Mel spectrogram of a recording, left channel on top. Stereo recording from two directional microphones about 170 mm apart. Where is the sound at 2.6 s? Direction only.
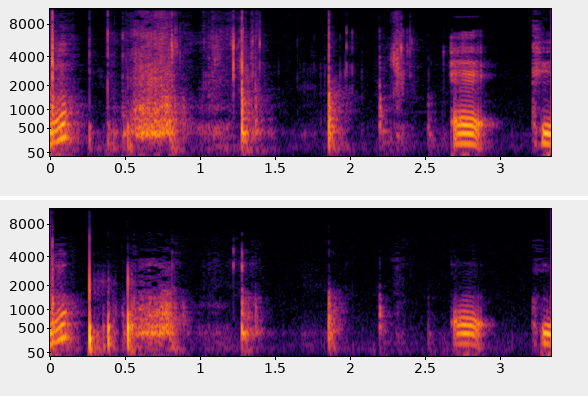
35° left (ahead or behind).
